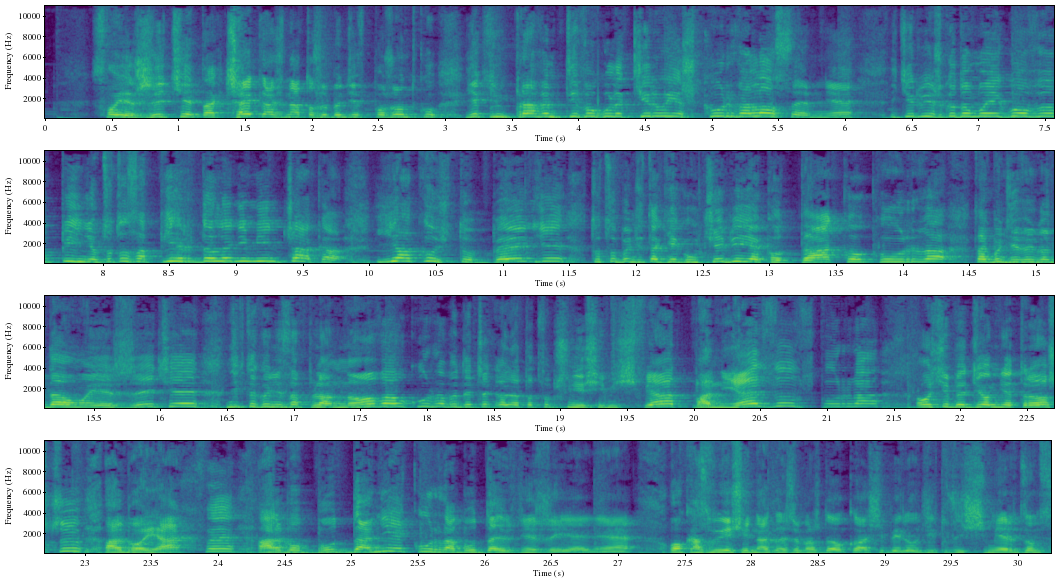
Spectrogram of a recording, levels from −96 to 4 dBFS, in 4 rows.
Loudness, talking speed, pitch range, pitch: -19 LUFS, 185 wpm, 205-275 Hz, 235 Hz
